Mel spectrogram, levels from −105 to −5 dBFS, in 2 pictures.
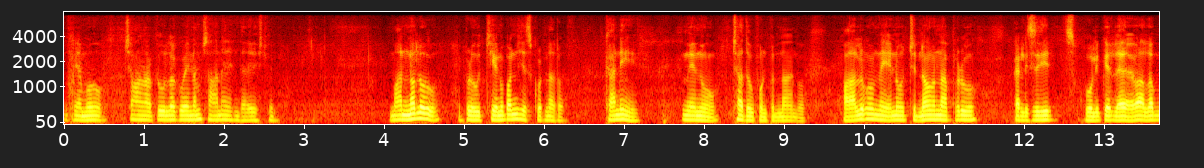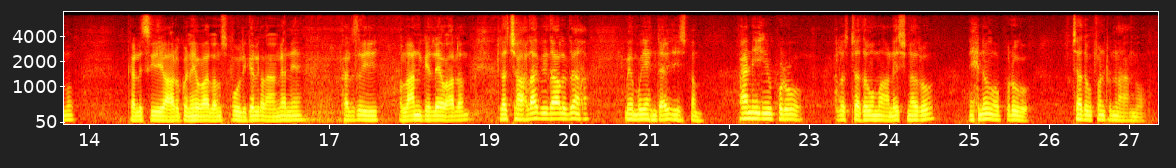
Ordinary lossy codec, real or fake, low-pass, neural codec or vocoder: none; fake; 7.2 kHz; codec, 16 kHz in and 24 kHz out, 0.8 kbps, FocalCodec, streaming, 65536 codes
